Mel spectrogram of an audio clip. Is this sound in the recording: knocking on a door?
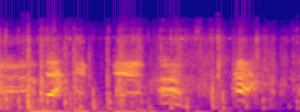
no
